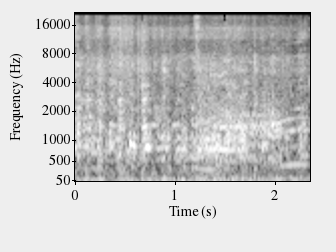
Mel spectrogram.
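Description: Chickens on a village farm cluck in soft, repeated calls while eating their feed, a steady close chatter of several hens with no talk over it.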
